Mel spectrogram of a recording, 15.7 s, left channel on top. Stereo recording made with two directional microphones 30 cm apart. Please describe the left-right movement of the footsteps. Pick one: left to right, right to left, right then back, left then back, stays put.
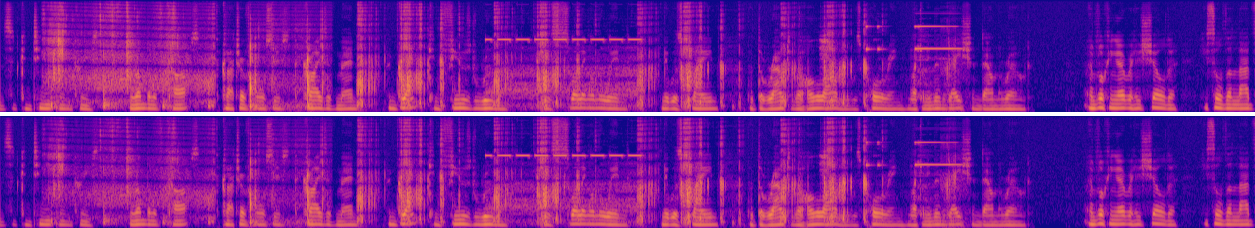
left to right.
